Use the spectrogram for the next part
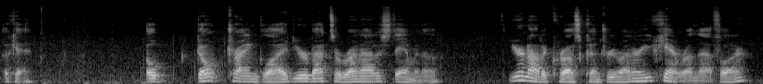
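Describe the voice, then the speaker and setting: A woman's voice: a bass voice, animated, moderate pace, a little mellow, slight background noise. A woman doing casual, slangy, sarcastic commentary as she streams a video game. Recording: faint game music behind.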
